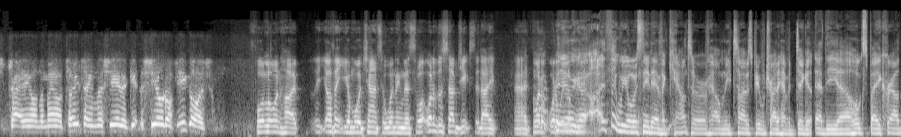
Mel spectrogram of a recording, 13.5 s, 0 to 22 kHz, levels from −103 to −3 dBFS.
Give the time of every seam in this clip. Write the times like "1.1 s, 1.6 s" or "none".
4.6 s, 8.0 s, 12.2 s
